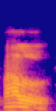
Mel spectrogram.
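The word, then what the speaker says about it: null: এল এটা নাল নাল এন ইউ এল L double L প্রথমে consonant N তারপর কি আছে ইউ তারপর কনসোনেন্ট আছে আবার এল এই যে ডাবল এল আছে এভাবে ওয়ার্ড গঠিত হলে ইউ এর উচ্চারণ আ হয়ে যায় এই যে দেখেন এখানে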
